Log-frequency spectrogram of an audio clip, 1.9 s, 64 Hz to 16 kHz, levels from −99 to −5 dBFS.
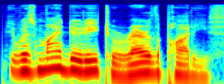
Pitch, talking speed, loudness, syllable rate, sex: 140 Hz, 255 wpm, -15 LUFS, 6.0 syllables/s, male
